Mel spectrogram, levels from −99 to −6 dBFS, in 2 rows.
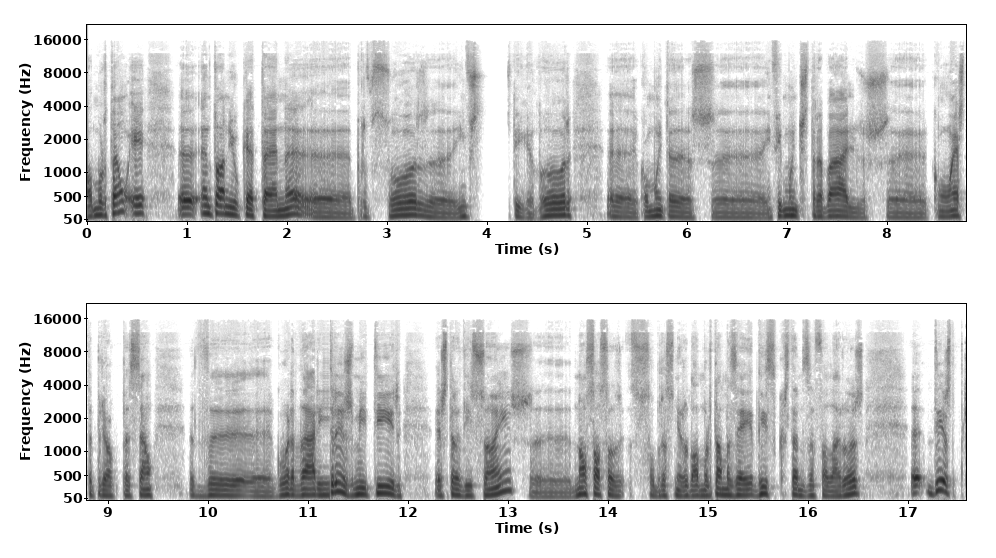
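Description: At 3.87 s the speech stalls until 4.25 s: a brief held sound fades into about 220 ms of silence, then it picks up exactly where it stopped. That's a call audio freeze, likely packets stuck in transit draining the jitter buffer, adding roughly a third of a second of delay without losing anything.

From 8.94 to 9.89 s the speech runs about 5% fast at the same pitch. That's jitter buffer speed-up, with the receiver snipping out tiny pitch-period slices, around 50 ms in total, to trim excess buffered delay.

At 11.15 s there's a burst of packet loss: about 54 ms of fading held sound fills the gap, then the speech resumes with about 60 ms of the original gone.

Speed-up returns from 14.68 to 15.17 s, this time about 10% fast, again shedding roughly 50 ms, so it sounds noticeably hurried.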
